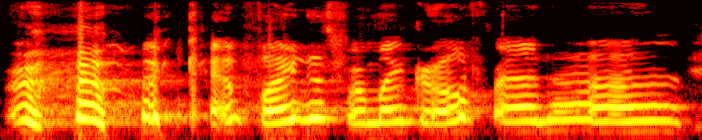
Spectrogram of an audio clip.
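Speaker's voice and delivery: high, slow, loud blubbering falsetto; hammed-up tearful falsetto; mock crying man. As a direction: wail it like a grown man bawling. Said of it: "starts crying".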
